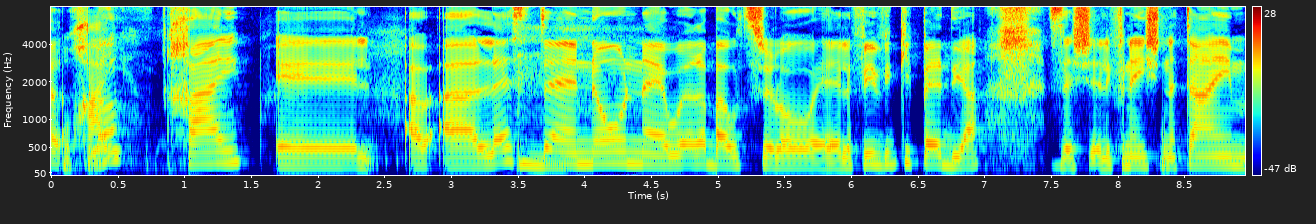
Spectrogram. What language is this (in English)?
Hebrew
